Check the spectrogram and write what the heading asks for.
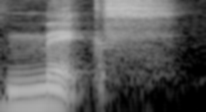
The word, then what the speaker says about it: Mx: that point but uh MX is a pre-existing thing um and it's pronounced mix um and I it's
